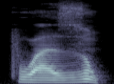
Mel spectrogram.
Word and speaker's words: poison: S entre deux voyelles donc de s entre deux voyelles ça va être le S sourd de poisson hein poisson et un S entre deux voyelles un seul s là ça va se prononcer un S sonore poison qui est la chose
